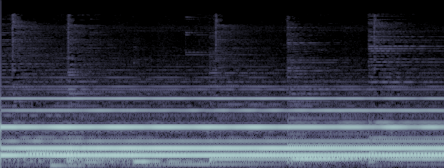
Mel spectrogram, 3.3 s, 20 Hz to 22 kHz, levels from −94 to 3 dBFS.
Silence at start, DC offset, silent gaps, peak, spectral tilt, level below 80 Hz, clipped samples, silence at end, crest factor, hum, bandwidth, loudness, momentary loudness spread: 0 s; under 0.1%; none; -10 dBFS; -8 dB/octave; -64 dBFS; under 0.1%; 0 s; 10 dB; none; 7.4 kHz; -20 LUFS; 2 LU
